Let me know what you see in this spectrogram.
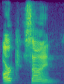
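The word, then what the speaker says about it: arcsine: This is pronounced arc sine.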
